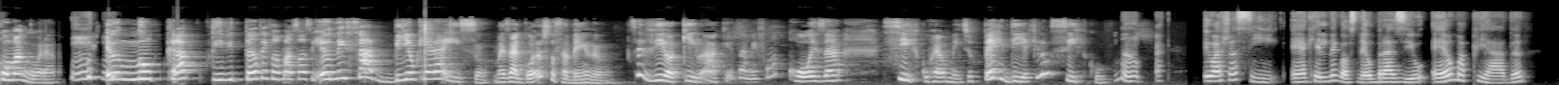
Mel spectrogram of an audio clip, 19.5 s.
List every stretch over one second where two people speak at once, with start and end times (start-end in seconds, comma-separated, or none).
none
